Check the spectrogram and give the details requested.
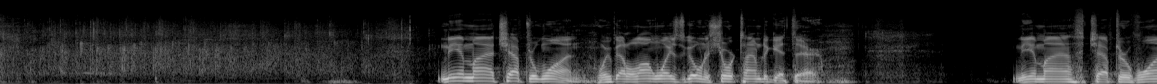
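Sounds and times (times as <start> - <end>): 
crowd clapping: 0.0 - 4.5
speech: 4.4 - 8.3, 10.2 - 11.5.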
